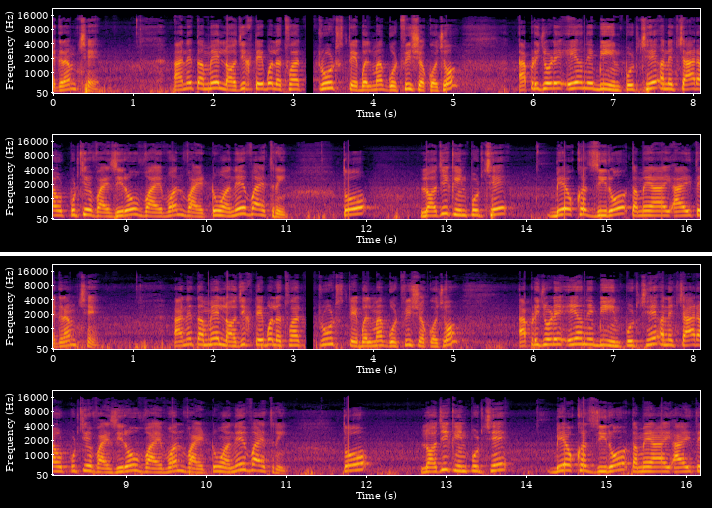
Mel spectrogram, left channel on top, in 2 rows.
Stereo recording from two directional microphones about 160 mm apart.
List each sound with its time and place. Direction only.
0.0 s speech: 30° left (ahead or behind)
